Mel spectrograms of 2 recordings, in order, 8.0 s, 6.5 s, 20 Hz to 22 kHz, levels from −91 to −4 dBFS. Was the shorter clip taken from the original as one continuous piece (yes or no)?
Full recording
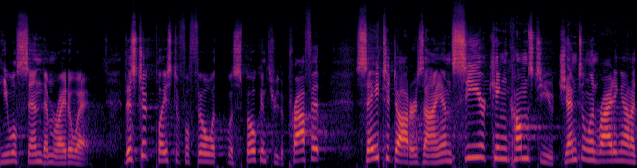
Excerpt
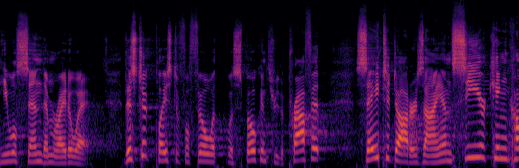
yes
